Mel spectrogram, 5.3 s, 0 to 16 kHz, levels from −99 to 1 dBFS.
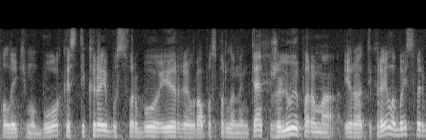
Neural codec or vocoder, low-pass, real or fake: none; 7.2 kHz; real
